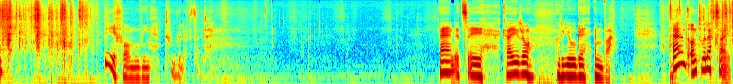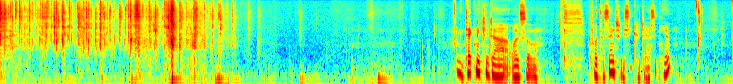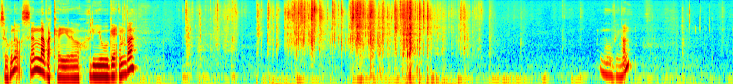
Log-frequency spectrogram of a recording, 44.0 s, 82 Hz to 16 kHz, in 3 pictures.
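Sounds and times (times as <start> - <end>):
foil wrapper crinkling and tearing: 0.0 - 2.2, 13.2 - 19.9, 33.0 - 39.2.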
